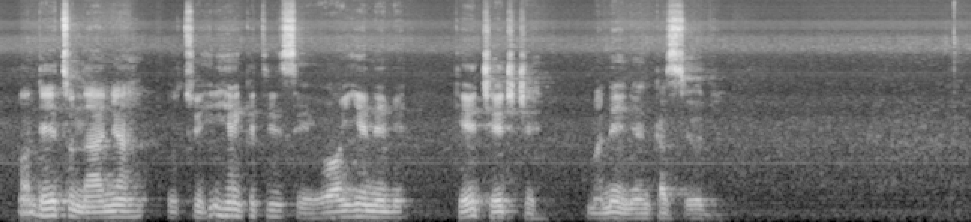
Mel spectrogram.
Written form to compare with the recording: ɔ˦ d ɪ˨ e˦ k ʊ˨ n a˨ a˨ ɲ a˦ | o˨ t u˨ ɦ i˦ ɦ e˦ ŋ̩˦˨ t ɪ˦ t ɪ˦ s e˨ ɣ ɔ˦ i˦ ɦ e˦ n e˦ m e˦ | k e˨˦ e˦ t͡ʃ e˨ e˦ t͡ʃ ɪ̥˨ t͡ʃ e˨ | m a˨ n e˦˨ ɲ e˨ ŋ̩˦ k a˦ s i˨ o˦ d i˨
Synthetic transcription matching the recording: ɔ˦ d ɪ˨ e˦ t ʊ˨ n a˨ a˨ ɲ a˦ | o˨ t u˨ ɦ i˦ ɦ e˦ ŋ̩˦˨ k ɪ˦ t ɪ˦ s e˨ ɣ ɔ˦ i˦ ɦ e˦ n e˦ m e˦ | k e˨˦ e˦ t͡ʃ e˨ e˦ t͡ʃ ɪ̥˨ t͡ʃ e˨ | m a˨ n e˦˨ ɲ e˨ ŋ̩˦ k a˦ s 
